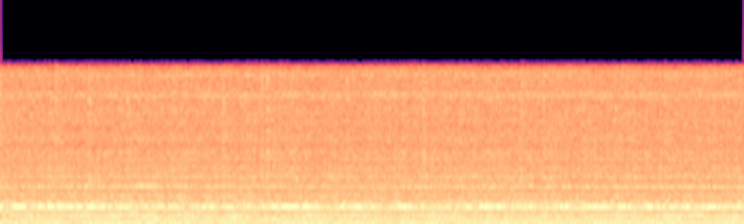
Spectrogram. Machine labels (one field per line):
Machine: pump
